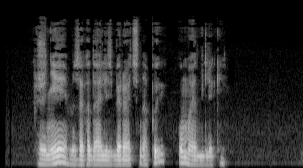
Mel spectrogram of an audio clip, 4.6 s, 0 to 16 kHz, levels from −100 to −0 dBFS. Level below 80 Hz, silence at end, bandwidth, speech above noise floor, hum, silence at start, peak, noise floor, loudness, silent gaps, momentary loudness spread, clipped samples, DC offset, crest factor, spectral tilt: -52 dBFS; 1.2 s; 10.5 kHz; 46 dB; none; 0.55 s; -8 dBFS; -70 dBFS; -24 LUFS; none; 10 LU; under 0.1%; under 0.1%; 18 dB; -6.5 dB/octave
